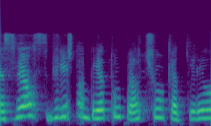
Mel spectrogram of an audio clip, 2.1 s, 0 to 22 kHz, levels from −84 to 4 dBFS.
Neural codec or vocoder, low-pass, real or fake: codec, 16 kHz in and 24 kHz out, 0.6 kbps, FireRedTTS-2 codec; 7.2 kHz; fake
